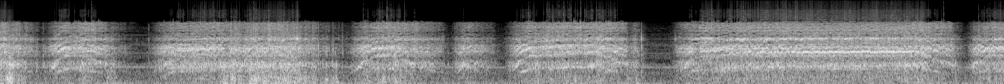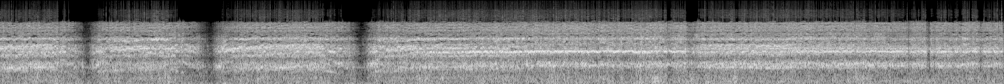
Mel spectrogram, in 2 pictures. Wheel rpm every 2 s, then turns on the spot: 90, 130, 80, 110, 180, 130, 130, 180, 230, 230.
none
